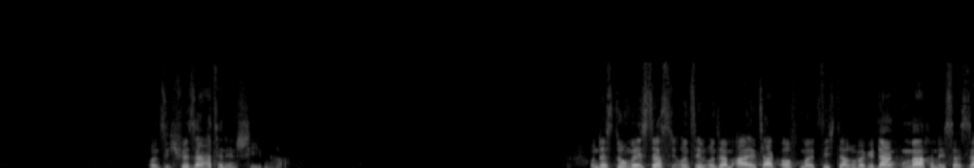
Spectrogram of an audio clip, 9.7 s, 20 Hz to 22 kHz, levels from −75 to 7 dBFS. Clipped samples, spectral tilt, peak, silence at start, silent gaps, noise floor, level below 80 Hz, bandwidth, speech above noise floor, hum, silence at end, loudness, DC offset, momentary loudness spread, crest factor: under 0.1%; -4 dB/octave; -12 dBFS; 1.5 s; none; -75 dBFS; under -90 dBFS; 13.5 kHz; 43 dB; none; 0 s; -33 LUFS; under 0.1%; 16 LU; 24 dB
